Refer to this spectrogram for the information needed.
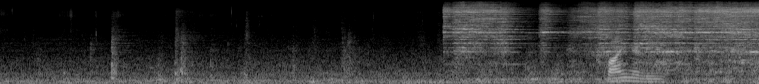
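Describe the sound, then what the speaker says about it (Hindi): The Dibrugarh Rajdhani train passes close by, starting with a low rumble and then bursting into loud hissing rush and squealing wheels with a rising, warbling screech; a voice briefly speaks near the start. "तो ये थी डिब्रूगढ़ राजधानी जो वाया बनारस होकर के आती है।"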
